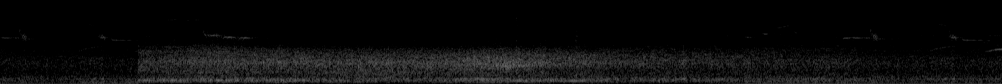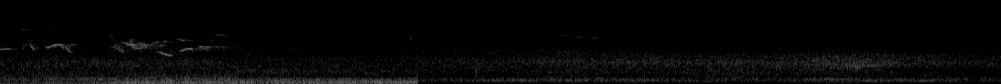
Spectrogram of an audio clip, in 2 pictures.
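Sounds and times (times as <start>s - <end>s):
birds chirping: 0.0s - 3.7s, 5.5s - 14.2s
low rumble: 12.3s - 14.2s.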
